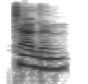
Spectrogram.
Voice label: "talon", Indian

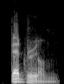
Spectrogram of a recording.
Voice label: "bedroom", American

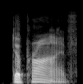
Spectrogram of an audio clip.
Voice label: "deprive", American

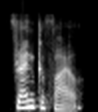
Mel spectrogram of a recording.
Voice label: "Francophile", Indian

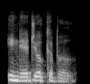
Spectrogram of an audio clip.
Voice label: "ineducable", Indian

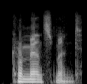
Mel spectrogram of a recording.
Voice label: "commencement", American

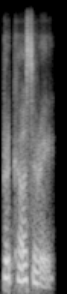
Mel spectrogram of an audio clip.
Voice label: "precursory", Indian; Dictionary

